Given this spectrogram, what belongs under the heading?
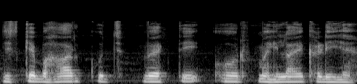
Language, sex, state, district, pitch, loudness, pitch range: Hindi, male, Uttar Pradesh, Saharanpur, 130 Hz, -18 LUFS, 120-130 Hz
